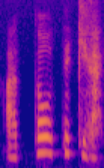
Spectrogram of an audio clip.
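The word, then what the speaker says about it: 圧倒的: 아또라고 발음이 변하기 때문에 여기가 이렇게 타금인 경우에는 발음이 바뀌지 않죠. 그냥 아츠도라고 이렇게 해야 되는 거죠. 그래서 답은 이쪽에 오른쪽에 있는 아토테키가 되겠습니다.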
